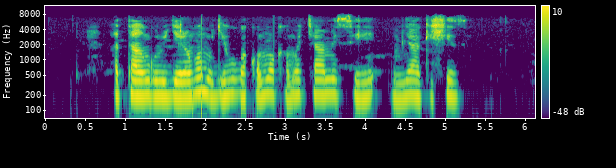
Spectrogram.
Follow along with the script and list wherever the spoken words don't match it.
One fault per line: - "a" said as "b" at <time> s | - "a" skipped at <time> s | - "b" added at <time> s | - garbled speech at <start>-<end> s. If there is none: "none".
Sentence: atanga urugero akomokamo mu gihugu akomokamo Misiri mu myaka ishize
- "akomokamo" said as "nko" at 1.8 s
- "cya" added at 3.3 s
